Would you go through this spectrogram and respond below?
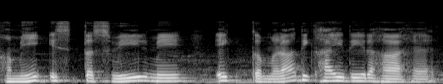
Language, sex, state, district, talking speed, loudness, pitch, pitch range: Hindi, male, Bihar, Patna, 135 wpm, -13 LUFS, 150 Hz, 130-165 Hz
